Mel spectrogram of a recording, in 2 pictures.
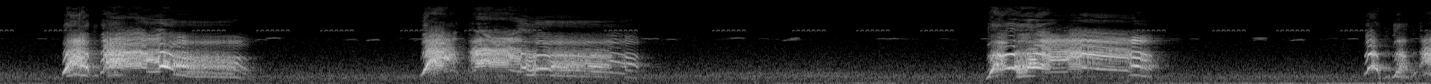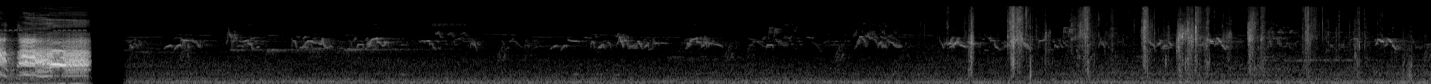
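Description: A person screaming in four long, wavering cries over a steady, evenly repeating chirping of crickets. After a sudden brief dropout, scattered bird chirps follow, and sharp clicks near the end.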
